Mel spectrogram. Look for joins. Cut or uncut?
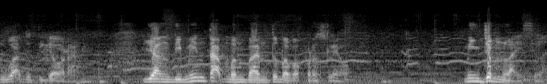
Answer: uncut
